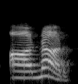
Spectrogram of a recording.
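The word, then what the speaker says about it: अनार: হিন্দিতে বলছে আনার। কিন্তু দেখো এখানে আনার উচ্চারণটা আমরা অ উচ্চারণ কি করে করি? অ এর অজগর এরকমভাবে করি। তো আজগার এভাবে তো উচ্চারণ করি না।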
